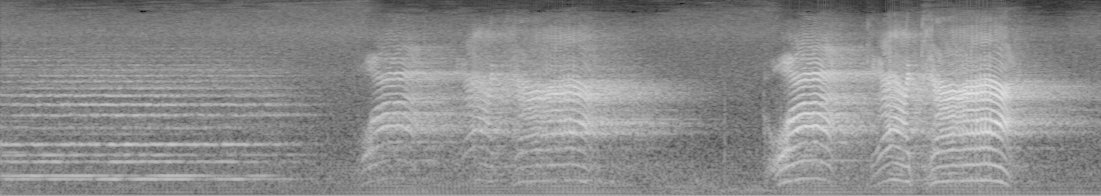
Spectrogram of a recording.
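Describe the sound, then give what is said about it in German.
A raven perched on a fir tree caws harshly in two bursts of several rough, arching calls, with a held musical tone sounding before them. “Guck lieber, der Rabe sitzt auf der Tanne.”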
